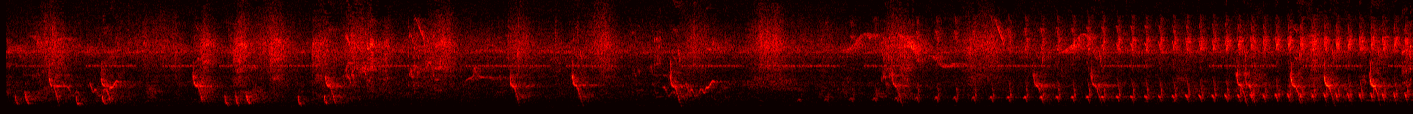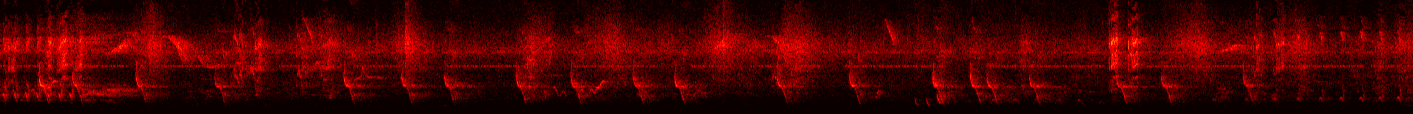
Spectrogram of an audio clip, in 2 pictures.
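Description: Many wild birds calling at once: short chirps and sweeping whistled notes overlapping without pause, over a steady high-pitched whine. A fast rattling trill runs for several seconds from about nine seconds in.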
